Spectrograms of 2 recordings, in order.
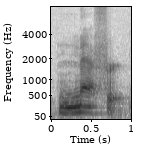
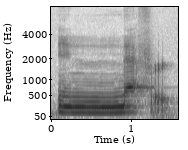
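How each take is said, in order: First: The n is carried onto the next word. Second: The n stays separate from the next word.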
